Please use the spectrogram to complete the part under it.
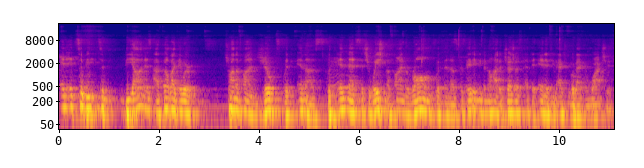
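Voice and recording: Low-pitched male voice at a moderate pace, ordinary pitch variation, audible room echo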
